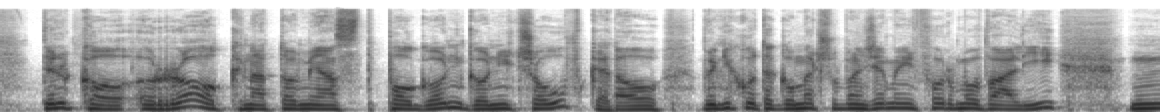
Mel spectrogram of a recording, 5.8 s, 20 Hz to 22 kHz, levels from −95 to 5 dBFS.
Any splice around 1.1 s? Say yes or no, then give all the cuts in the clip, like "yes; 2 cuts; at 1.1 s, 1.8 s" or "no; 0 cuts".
no; 1 cut; at 3.1 s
